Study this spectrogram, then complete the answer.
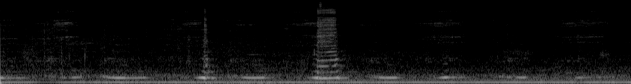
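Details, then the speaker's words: Royal Enfield Himalayan BS6 rear wheel spinning before repair: faint rhythmic metallic scrape about once per wheel turn over a low hum, pointing to a broken pad pin rubbing inside the caliper; rear brake scraping. "So ಈ sound ಯಾಕೆ ಬರ್ತಾ ಇದೆ ಅಂತ ಕೇಳಿದೆ ಎಷ್ಟೊಂದು ಜನಕ್ಕೆ."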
